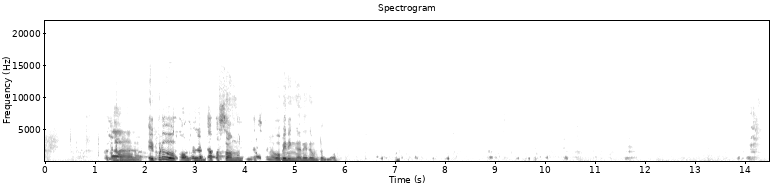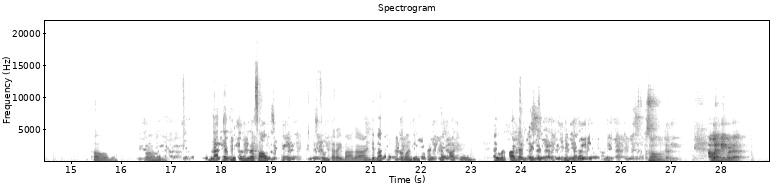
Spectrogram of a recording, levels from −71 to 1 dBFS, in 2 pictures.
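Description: From 0.0 to 28.6 s a second voice runs under the speech at roughly 10 dB below the talker: the other side's voice leaking through. The likely cause is loudspeaker playback picked up by the microphone and left behind by an echo canceller that did not fully remove it.

Between 1.35 and 9.93 s the talker's speech repeatedly sinks, for around three seconds in total, with the deepest dips near 35 dB. This is speech suppressed in double talk. With both sides active, the canceller likely cannot tell near speech from echo and turns both down.

At 8.99 to 9.10 s the room background itself drops by about 9 dB for roughly 100 ms and then returns. This is background gated by the echo canceller, which clamps the microphone hard while playback is running.

From 16.79 to 25.70 s the same double-talk suppression recurs, again for about three seconds in total, with dips reaching roughly 25 dB.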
